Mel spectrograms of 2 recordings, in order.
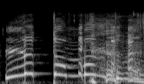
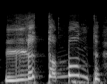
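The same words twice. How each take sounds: First: Slow, higher, stretched out; drawn-out punchline. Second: Said in the usual way. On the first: Pretend. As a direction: drag the words out slowly. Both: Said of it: "Marine Le Pen, bonjour".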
